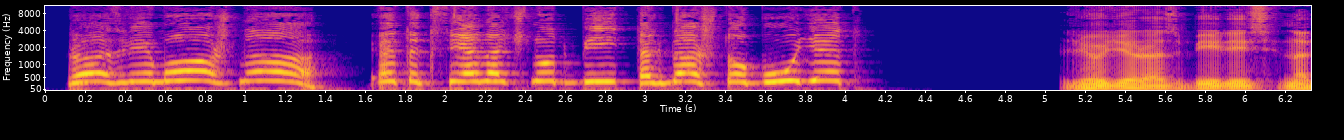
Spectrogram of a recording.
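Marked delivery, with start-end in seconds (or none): 0.1-4.1 very high-pitched voice of protest; crying, pleading crowd. A narrator's reading. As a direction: cry out in alarm, remonstrating with the officer. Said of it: "кричала и уговаривала его". (высокий, тревожный протестующий крик)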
